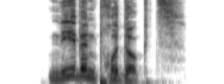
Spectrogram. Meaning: genitive singular of Nebenprodukt
- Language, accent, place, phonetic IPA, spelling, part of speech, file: German, Germany, Berlin, [ˈneːbn̩pʁoˌdʊkt͡s], Nebenprodukts, noun, De-Nebenprodukts.ogg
